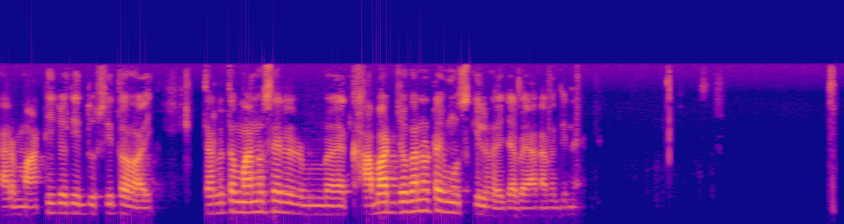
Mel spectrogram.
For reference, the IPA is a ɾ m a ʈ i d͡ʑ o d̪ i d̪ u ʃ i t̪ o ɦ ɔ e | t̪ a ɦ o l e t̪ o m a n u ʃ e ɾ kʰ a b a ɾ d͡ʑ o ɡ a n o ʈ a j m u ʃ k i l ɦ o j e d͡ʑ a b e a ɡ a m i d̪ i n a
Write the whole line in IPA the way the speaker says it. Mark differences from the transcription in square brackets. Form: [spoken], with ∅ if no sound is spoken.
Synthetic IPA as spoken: a ɾ m a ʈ i d͡ʑ o d̪ i d̪ u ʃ i t̪ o ɦ ɔ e | t̪ a ɦ o l e t̪ o m a n u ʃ e ɾ kʰ a b a ɾ d͡ʑ o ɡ a n o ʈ a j m u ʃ k i l ɦ o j e d͡ʑ a b e a ɡ a m i d̪ i n [e]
